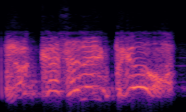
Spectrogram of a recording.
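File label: Korean bailout mood high, speech; War Thunder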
